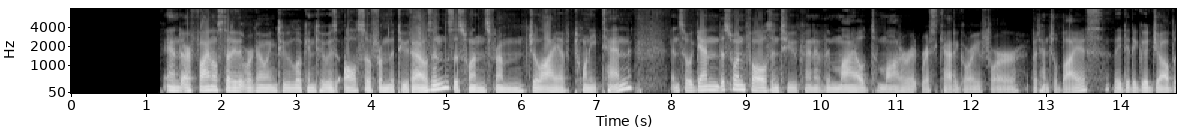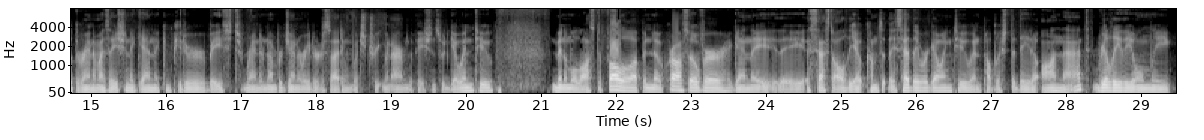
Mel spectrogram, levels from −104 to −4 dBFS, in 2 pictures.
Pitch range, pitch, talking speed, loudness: 90-105 Hz, 95 Hz, 190 wpm, -23 LUFS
